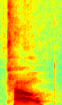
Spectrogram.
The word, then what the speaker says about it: ciao: are you oh uh ciao k k oh my God it's a lot like Spanish I don't know if I pronounced that perfectly Chow it's Chow yeah like hi like Chow I thought I thought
